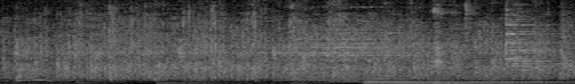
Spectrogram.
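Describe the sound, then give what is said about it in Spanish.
An audience claps loudly and continuously for the Lord, with scattered cheering voices, while sustained low keyboard chords hold and shift underneath throughout. “Dáselo fuerte al Señor.”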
